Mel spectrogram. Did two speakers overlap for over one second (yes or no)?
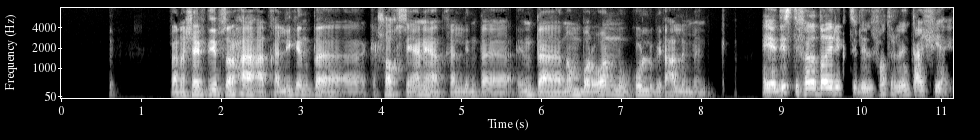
no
